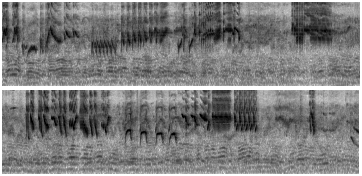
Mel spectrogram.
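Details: In Kabul on a Friday morning, a lark (jal mashhadi) sings a long, varied stream of high whistled slurs, chirps and buzzy rattles, briefly pausing midway, with a low background murmur.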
